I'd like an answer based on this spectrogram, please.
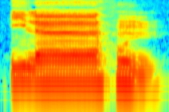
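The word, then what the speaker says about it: إِلٰهٌ: Первая буква алиф. Под алифом стоит кесра и читается как и. Следующая буква лам алиф. То есть два буквы лам и алиф. Над буквой лам стоит мад. Мад на фатха. И рядом стоит алиф. И произносится ла с ударением. И в конце стоит буква х. На нем стоит танвин на дамма. И произносится как хун.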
